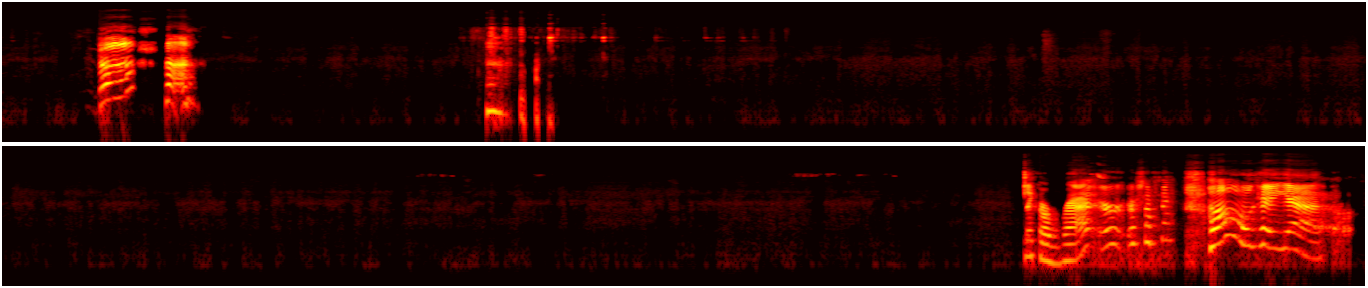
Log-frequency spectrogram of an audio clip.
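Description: A young woman sings loudly in short bursts close by.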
